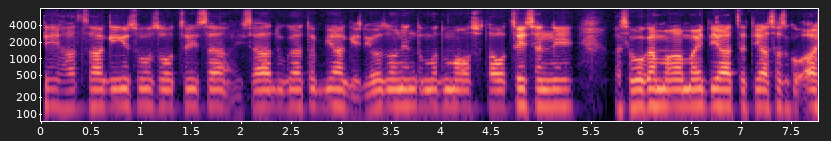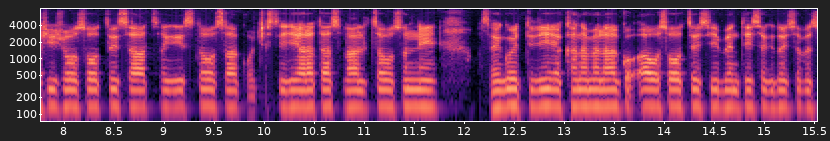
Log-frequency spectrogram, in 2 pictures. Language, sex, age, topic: Gamo, male, 18-24, government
